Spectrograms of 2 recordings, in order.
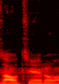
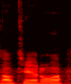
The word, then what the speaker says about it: Aotearoa: this video about bitcoins altiero I'm sorry I got the name wrong it is bitcoins out here door not out a little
